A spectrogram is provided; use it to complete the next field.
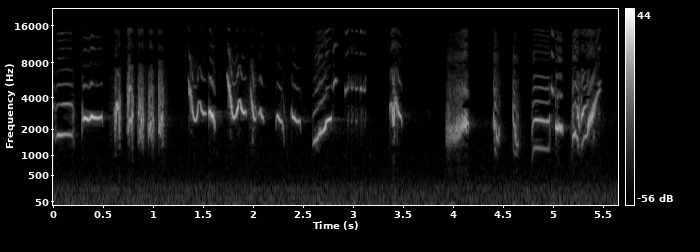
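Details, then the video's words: Buzzy rattles, squeaky upswept whistles and abrupt sharp notes tumble together in quick succession, attributed to a LeConte's thrasher calling and singing, with no other noise. "LeConte's Thrasher Bird Singing, Calling, Chirping - Cuitlacoche Pálido Canto"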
